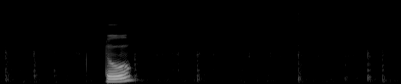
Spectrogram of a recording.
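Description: Stylus writing on a tablet: faint, scattered light taps and scratches as words are handwritten, with one spoken word about a second in.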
